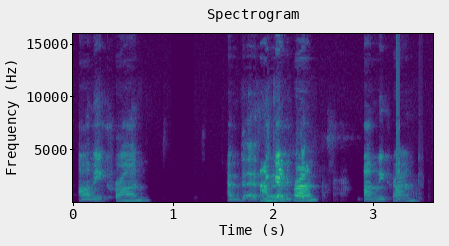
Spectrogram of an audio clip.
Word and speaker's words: omicron: who have gotten um uh how you say omnicron omicron i'm that i'm from omnicron i'm not sure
